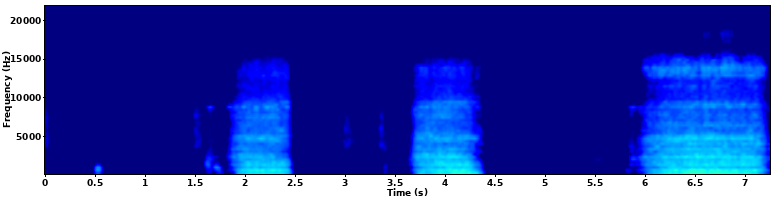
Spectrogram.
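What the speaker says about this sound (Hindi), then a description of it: "और ये रख के हम सिलाई लगा लेंगे।" A sewing machine stitches khadi salwar fabric in three short bursts of close, buzzing whirr separated by quiet pauses with faint handling sounds, the last run the longest.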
